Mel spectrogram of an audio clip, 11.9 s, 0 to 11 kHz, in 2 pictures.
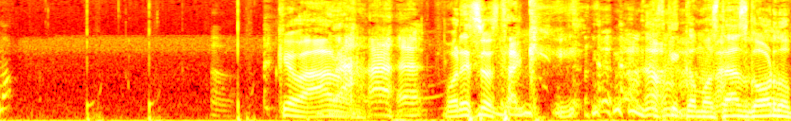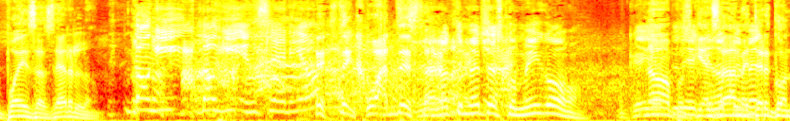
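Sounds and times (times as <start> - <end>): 
voice imitating falling water drops with mouth pops: 0.0 - 2.2
speech: 2.1 - 11.8
laughter: 2.4 - 5.8, 6.8 - 11.8.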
